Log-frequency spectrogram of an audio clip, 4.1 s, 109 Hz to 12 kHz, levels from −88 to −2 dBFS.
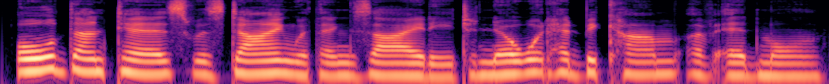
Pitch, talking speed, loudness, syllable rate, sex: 190 Hz, 190 wpm, -17 LUFS, 5.1 syllables/s, female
